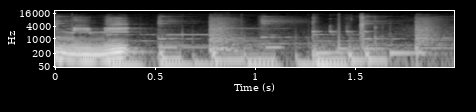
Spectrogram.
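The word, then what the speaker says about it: 耳: Uh first and foremost we have uh mimi uh which means ear of course also ears plural uh accent on the last syllable mimi uh by extension also uh hearing uh ear for music and so on.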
